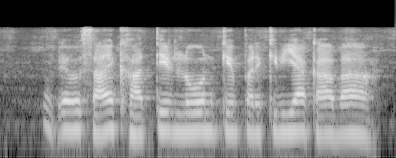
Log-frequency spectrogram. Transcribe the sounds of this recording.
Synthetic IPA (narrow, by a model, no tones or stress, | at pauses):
ʋjəʋsaːjkʰaːt̪iːɾloːnkepəɾəkɾɪjakabaː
